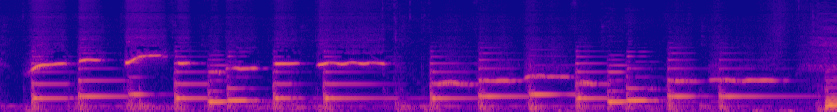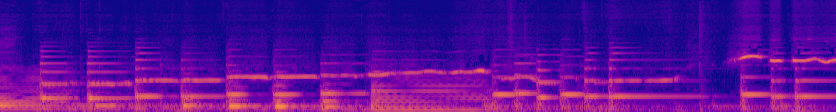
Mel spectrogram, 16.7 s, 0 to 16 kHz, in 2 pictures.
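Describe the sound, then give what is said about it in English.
A clear whistled tune plays in two short melodic phrases starting at bar 19 of a song, the second beginning about halfway through, over a steady instrumental accompaniment with a low bass line. “Now there's two little phrases of whistling, starting at bar 19.”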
